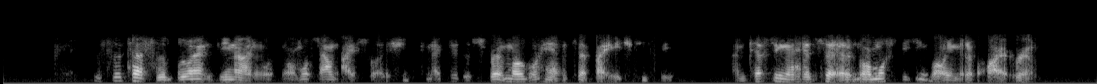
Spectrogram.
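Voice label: quiet room, Bluetooth headset; BlueAntZ9 normal; Mogul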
